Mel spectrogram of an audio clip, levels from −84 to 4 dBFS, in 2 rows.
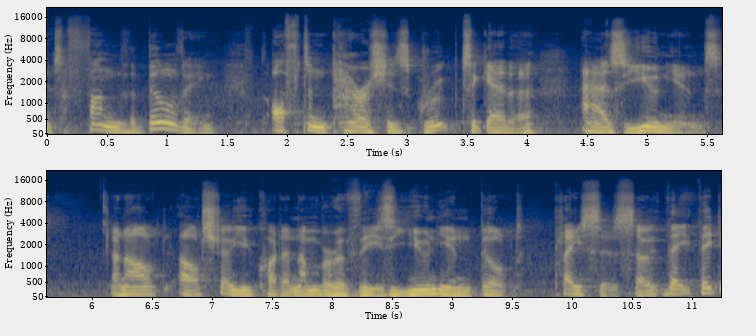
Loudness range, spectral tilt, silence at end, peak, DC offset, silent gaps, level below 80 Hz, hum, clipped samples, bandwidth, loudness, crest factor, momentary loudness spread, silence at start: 3 LU; -5.5 dB/octave; 0 s; -2 dBFS; under 0.1%; none; -50 dBFS; none; under 0.1%; 15 kHz; -19 LUFS; 18 dB; 10 LU; 0 s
